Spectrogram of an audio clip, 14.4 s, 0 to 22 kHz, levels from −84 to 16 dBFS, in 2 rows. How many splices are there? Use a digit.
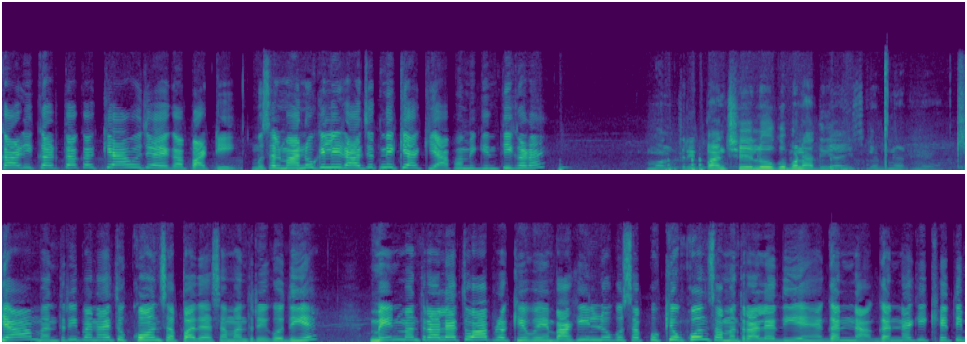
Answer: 1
